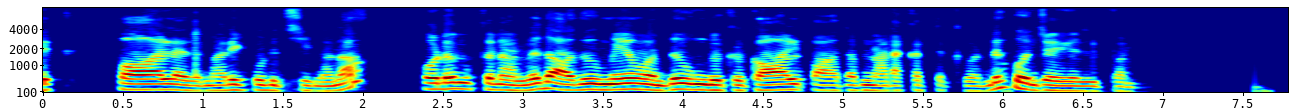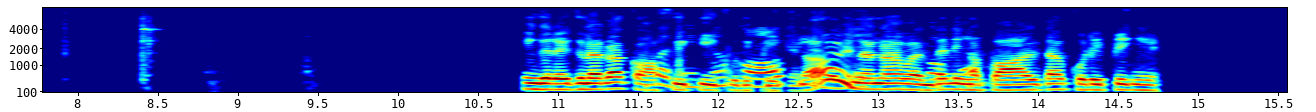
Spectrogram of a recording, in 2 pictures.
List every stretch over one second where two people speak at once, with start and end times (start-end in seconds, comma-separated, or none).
11.6-13.6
